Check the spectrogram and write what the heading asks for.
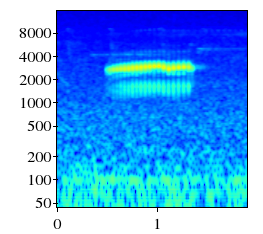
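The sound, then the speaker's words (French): A small frog named Gertrude croaks once in a rapid, buzzing trill of quick, evenly spaced pulses lasting under a second, clear against a quiet background. “Pour une petite grenouille, tu fais beaucoup de bruit Gertrude.”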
